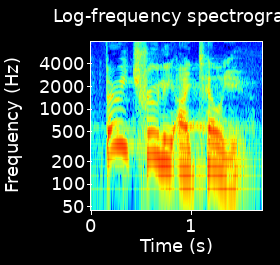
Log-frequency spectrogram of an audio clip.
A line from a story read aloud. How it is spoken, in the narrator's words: Jesus answered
